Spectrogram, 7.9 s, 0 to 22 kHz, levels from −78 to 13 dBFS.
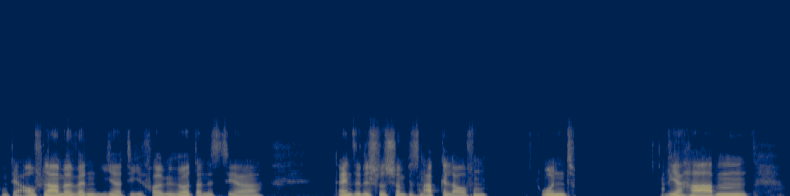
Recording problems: garbled, watery; slightly

